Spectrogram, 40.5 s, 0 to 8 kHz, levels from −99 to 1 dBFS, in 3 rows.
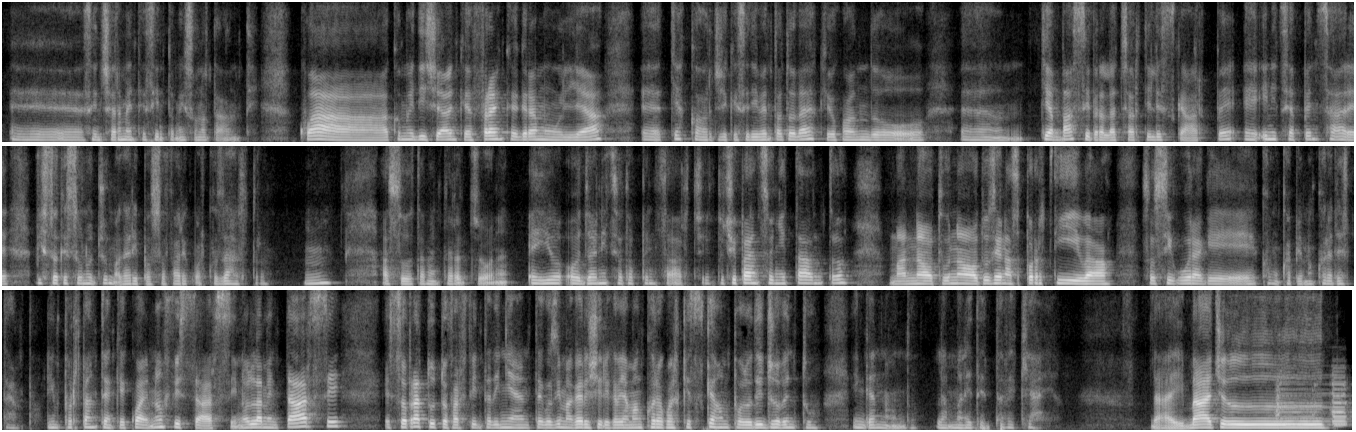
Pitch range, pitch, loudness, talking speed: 155-180 Hz, 170 Hz, -23 LUFS, 145 wpm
